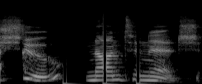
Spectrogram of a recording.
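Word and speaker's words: Xunantunich: But it's basically shu nantanich. And shu, the sh sound in Mayan is the X.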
